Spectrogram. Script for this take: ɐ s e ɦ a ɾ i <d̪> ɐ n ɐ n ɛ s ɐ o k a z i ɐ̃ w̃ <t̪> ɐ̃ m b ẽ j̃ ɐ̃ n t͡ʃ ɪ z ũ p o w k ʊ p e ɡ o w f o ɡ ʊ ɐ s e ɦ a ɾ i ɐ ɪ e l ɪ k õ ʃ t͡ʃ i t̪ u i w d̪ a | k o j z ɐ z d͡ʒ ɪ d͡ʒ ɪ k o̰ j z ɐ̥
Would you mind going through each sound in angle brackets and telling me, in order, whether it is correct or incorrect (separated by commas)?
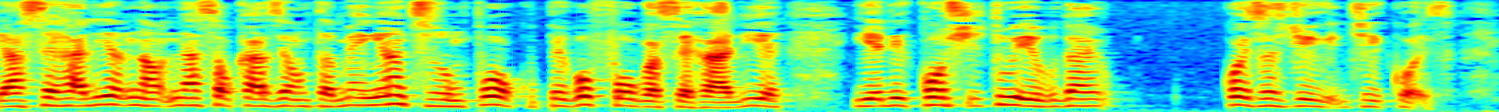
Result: incorrect, correct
